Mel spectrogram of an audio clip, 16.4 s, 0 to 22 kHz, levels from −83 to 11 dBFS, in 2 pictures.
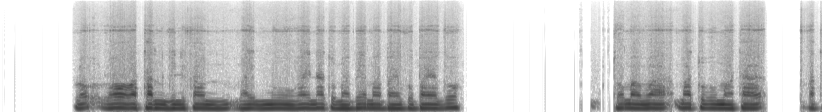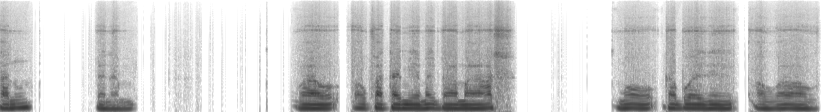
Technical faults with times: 0.00-16.44 1-bit DFPWM compression

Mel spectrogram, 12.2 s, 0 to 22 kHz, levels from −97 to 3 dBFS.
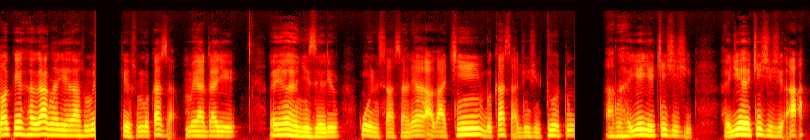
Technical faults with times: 1.42-1.82 stream reconnect
8.61-9.03 stream reconnect

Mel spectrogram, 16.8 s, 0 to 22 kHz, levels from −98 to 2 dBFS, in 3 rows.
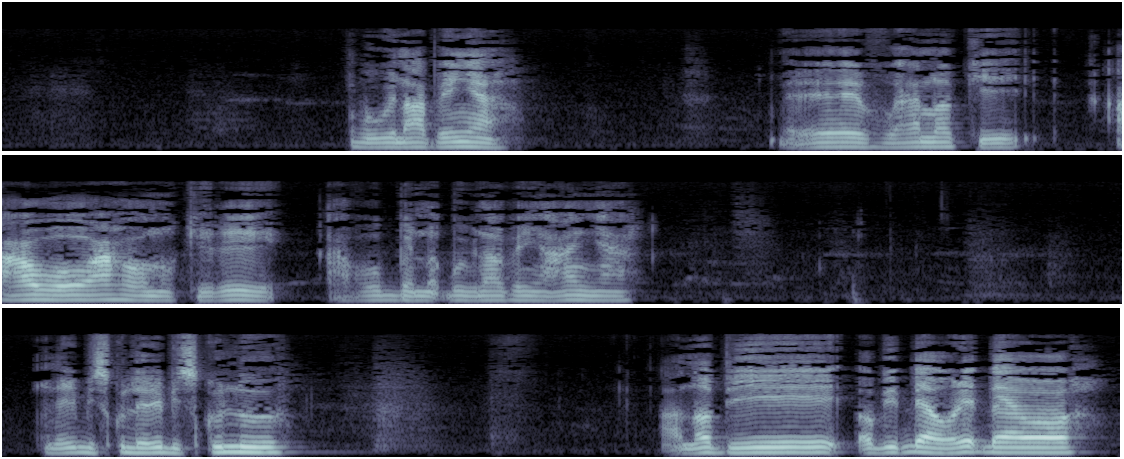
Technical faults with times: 0.00-16.79 Vorbis compression

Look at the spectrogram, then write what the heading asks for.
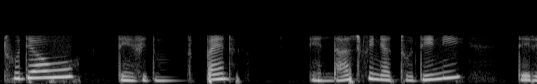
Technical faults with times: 1.61-1.90 long network dropout

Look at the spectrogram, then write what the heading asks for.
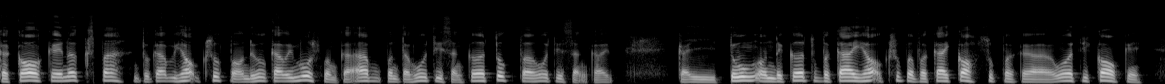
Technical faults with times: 1.01-4.40 automatic gain rising

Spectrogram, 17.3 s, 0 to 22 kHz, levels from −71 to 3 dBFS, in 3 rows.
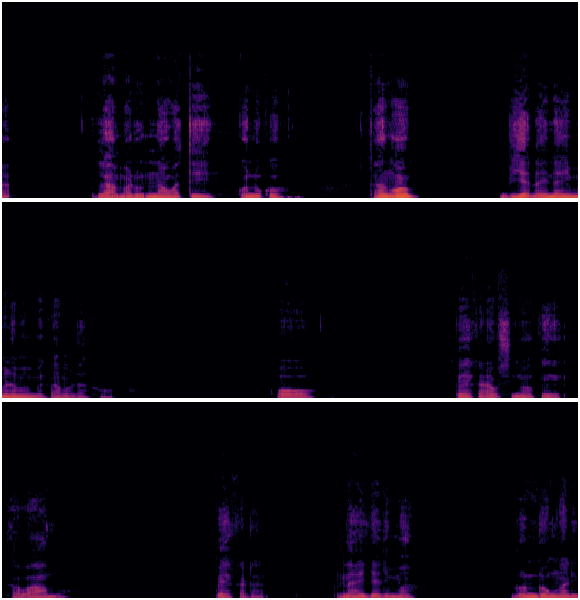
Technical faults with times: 4.11 microphone volume stepped down

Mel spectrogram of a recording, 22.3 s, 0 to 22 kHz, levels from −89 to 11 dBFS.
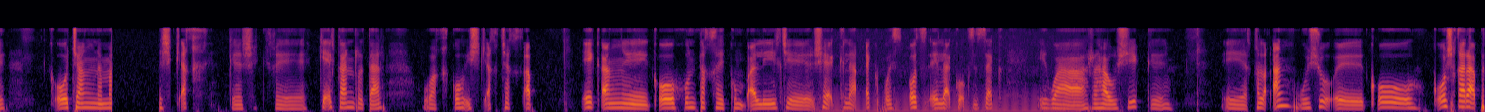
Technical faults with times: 0.00-22.29 Nellymoser compression
1.67-2.40 audio dropout to a faint residue
12.18-16.22 video or display buzz

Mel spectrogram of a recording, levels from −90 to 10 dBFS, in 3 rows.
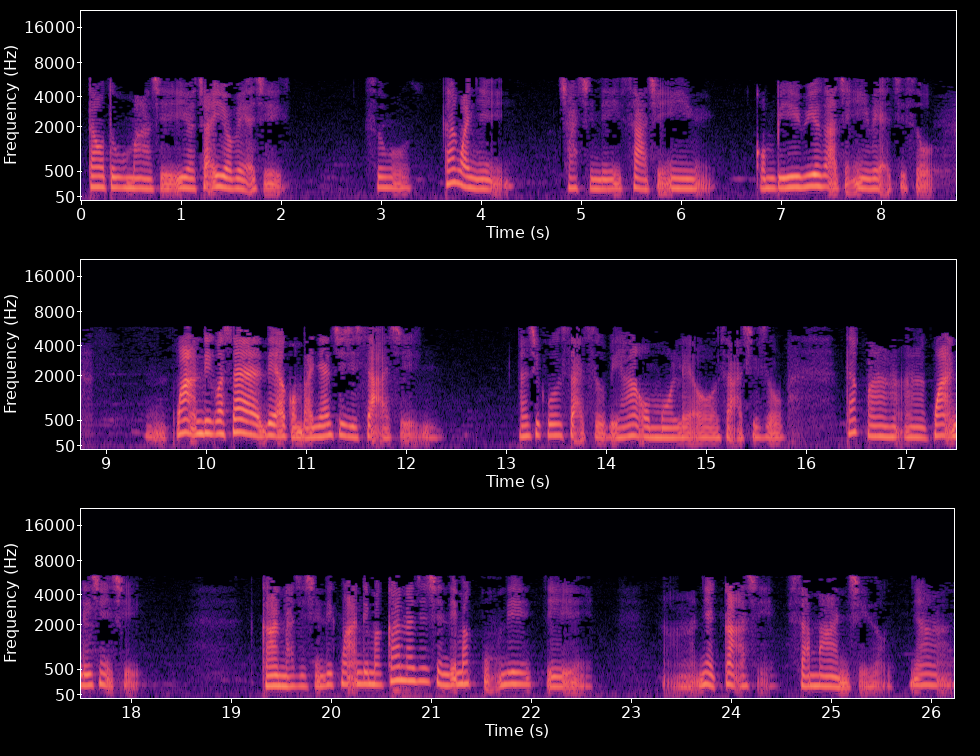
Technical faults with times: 0.00-26.23 MP3 compression

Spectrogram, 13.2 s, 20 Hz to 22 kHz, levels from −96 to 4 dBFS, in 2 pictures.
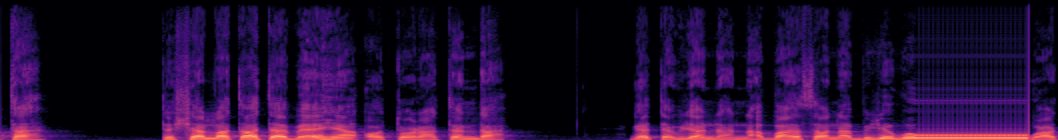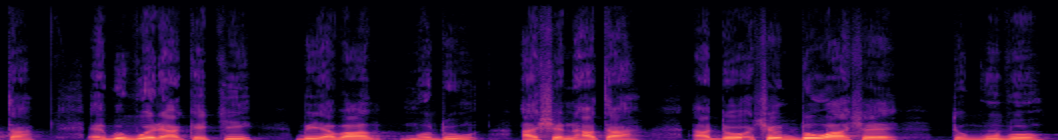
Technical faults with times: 5.74-6.42 system hang loop

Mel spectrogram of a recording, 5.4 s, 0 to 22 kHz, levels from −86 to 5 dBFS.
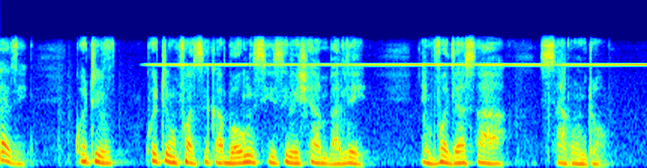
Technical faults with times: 0.00-5.40 gain pumping

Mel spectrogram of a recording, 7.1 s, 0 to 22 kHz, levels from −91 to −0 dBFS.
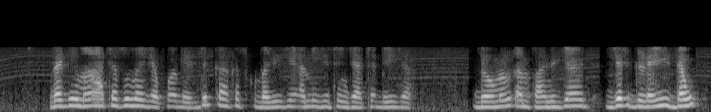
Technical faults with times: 0.00-7.12 computer activity noise
0.00-7.12 Nellymoser compression

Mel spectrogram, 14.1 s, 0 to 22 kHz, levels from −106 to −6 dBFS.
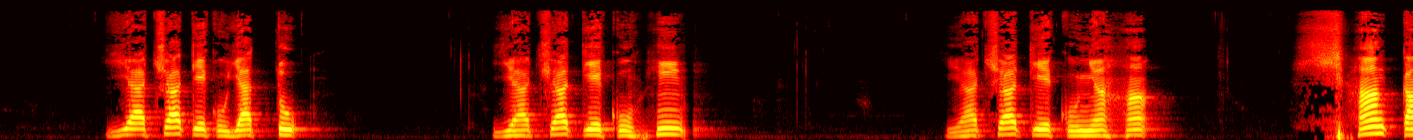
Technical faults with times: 6.03-6.95 repeated stalls (stutter)
7.99-9.15 jitter buffer slow-down
11.75-12.39 jitter buffer speed-up
13.66-13.74 microphone overload
13.92 microphone volume stepped down

